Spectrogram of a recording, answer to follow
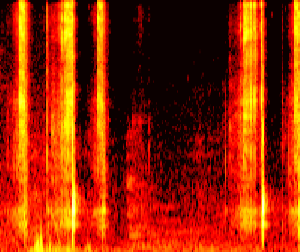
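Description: Plastic trigger-operated robot claw being worked, its jaws opening and closing with short rasping, ratchet-like clicks. The clicks come in two bursts, one in the first second and a half and another near the end.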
